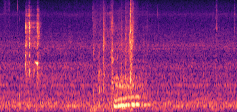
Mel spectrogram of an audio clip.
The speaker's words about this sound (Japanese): ちょっと写真撮ろうっと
